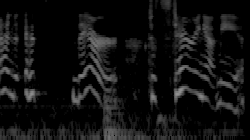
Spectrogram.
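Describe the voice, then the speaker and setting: High-pitched, terrified trapped woman. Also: big pitch swings, muffled recording, a little hiss or hum, exaggerated voice. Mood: frozen dread. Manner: halting, pleading. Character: terrified, despairing woman trapped in her apartment by a creature. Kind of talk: audio drama acting.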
